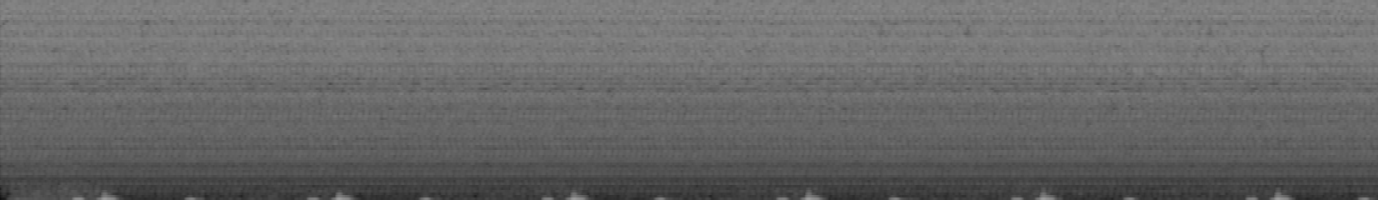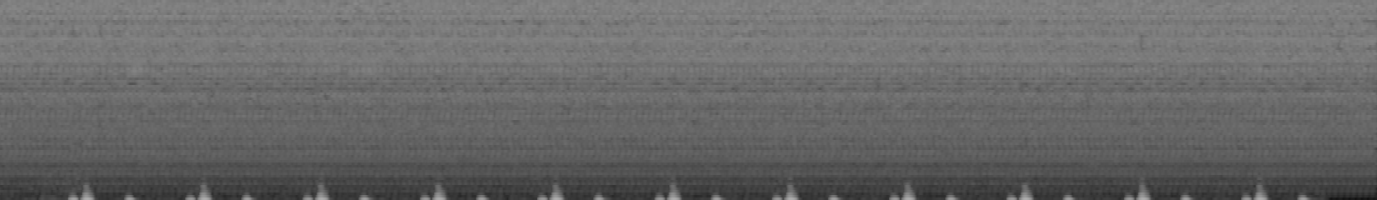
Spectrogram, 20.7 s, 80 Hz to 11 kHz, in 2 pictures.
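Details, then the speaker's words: Simulated heartbeat with a soft extra sound in late diastole just before S1: fourth heart sound (S4, atrial gallop), best heard at the cardiac apex with the stethoscope bell, from blood forced into non-compliant ventricles. "The S4 heart sound is heard best at the cardiac apex with the bell of the stethoscope. It is heard in late diastily and is often described as an atrial gallop rhythm."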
